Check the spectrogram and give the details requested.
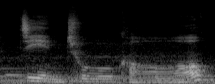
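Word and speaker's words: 进出口: Kalau di bahasa Mandarin itu kita bacanya jin chu kou.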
